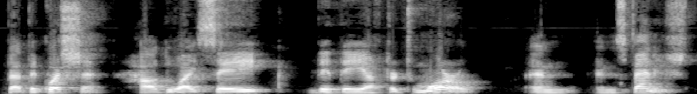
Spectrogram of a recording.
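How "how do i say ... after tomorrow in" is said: ordinary delivery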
